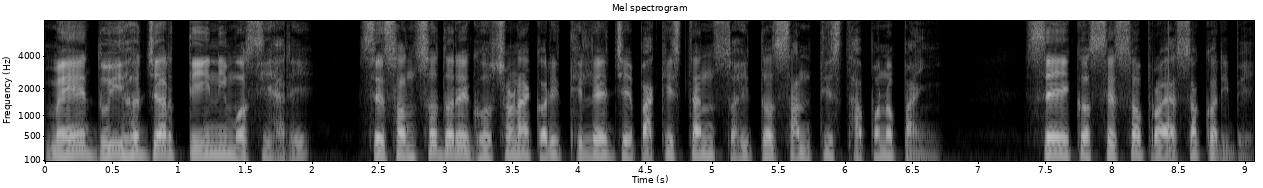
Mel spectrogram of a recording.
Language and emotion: Odia, neutral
